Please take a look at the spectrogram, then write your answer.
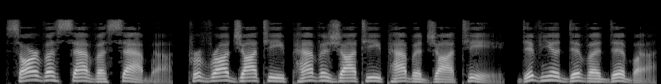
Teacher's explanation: The sequence vv resulting from assimilation changes to bb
